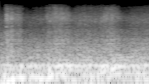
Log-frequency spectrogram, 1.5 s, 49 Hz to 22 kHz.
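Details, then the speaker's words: 1963 Chevy Nova 4-door, 283 small-block V8, heard from the cabin after a quick new exhaust with mufflers and a balance tube: deep, smooth low rumble with no rasp or leak ticking; healthy, tough exhaust note. "this thing sounds Pretty tough, actually. I'm impressed for a very, very, very quick exhaust system."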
